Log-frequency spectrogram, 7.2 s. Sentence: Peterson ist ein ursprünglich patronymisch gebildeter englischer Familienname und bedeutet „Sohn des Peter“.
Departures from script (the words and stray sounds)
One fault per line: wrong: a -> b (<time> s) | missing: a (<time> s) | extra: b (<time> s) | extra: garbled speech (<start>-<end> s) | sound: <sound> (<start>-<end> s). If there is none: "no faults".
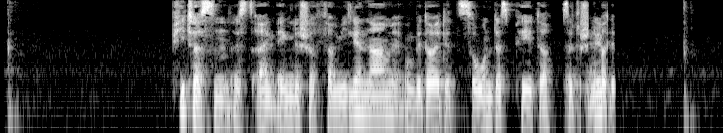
missing: ursprünglich patronymisch gebildeter (2.8 s)
extra: garbled speech (5.6-6.2 s)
